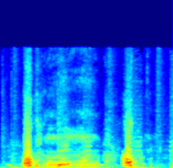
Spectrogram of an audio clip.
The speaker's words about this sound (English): See. I thought I was being attacked by a dog.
